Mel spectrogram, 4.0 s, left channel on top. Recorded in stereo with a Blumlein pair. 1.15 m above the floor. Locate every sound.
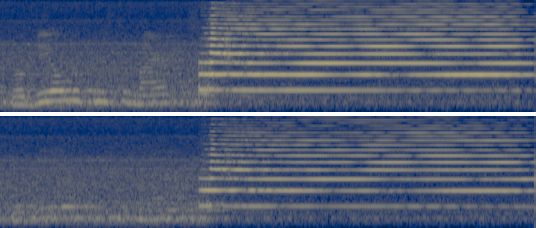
0.1 s a man speaking: 70° left, 0.9 m; by 2.1 s 25° left, 2.5 m
1.5 s a siren: 70° left, 2 m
